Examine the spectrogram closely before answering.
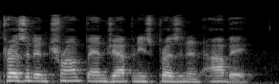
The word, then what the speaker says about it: Abe: Trump and Japanese president Abby see I pronounced it right I could have said Abe that's the way he spells it Bobby have been strident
